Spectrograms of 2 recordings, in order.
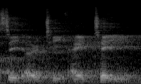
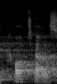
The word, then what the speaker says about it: Cotat: The most famous producer of Sancerre of all time, in my opinion, is Francois Cotat, which is spelled C-O-T-A-T.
